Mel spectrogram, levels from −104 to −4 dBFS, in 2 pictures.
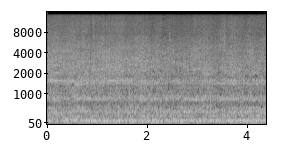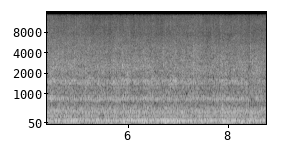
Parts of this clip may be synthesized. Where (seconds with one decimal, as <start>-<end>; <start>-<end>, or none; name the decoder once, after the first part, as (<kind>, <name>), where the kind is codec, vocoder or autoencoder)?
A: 0.0-1.8 (codec, SNAC); 2.5-3.5; 8.3-8.8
